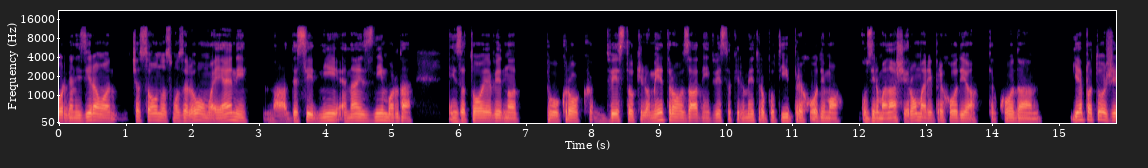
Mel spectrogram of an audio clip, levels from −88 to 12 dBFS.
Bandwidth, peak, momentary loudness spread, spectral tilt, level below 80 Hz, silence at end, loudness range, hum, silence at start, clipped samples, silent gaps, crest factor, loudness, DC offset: 12.5 kHz; -4 dBFS; 8 LU; -5.5 dB/octave; -64 dBFS; 0 s; 1 LU; none; 0 s; under 0.1%; 7.19-7.23 s, 15.11-15.15 s; 14 dB; -18 LUFS; under 0.1%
